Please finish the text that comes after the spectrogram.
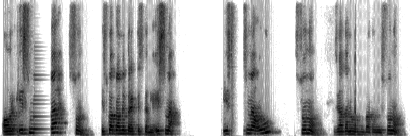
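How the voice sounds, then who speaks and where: A man's voice: sits high, lively intonation, unhurried, rough recording. A man teaching Quranic Arabic in an online class, patiently drilling and repeating word patterns. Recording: video call audio.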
